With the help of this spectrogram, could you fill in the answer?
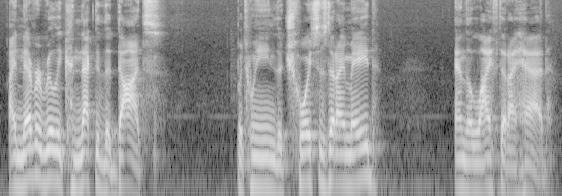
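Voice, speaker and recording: Speaking with an American accent, a man keeps a moderate pace and a medium pitch. His pitch varies in an ordinary way, and he takes long, frequent pauses. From immigrant to US at age six. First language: not English. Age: 40s. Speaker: business podcast host. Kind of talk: motivational monologue. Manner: casual, conversational.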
